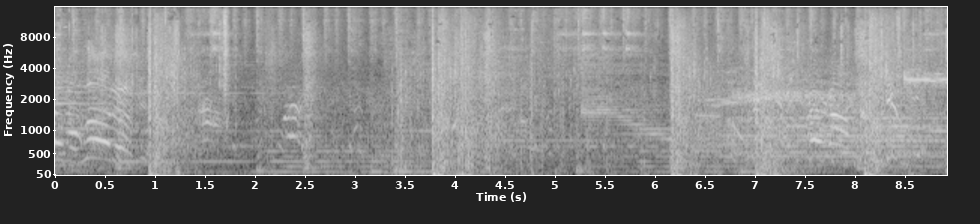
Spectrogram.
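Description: Gunfire in a Red Dead Redemption shootout, a series of sharp loud shots and impacts scattered irregularly over a layered musical score, with voices talking in between.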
